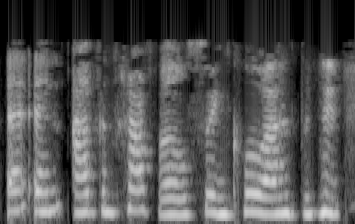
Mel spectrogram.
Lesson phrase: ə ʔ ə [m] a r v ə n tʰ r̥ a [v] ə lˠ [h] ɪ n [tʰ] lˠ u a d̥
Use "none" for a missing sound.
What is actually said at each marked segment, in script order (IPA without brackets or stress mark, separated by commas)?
n, v, s, kʰ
